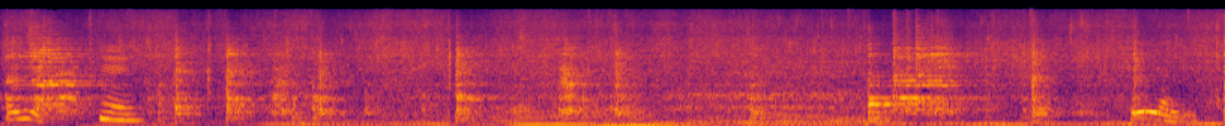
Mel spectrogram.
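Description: Food sizzling in hot oil with a steady hiss, with light knife clicks as a green chilli is sliced.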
